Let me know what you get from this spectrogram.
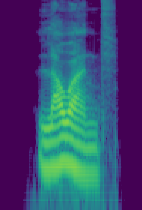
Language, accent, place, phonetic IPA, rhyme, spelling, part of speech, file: German, Germany, Berlin, [ˈlaʊ̯ɐnt], -aʊ̯ɐnt, lauernd, verb, De-lauernd.ogg
- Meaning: present participle of lauern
